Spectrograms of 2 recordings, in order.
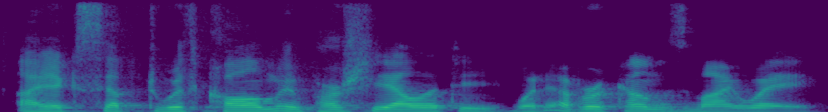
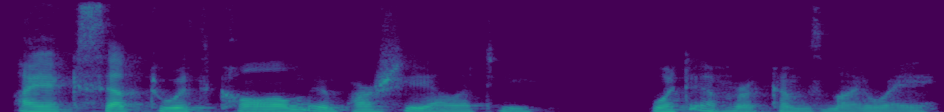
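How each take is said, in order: First: It is said loudly. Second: It is said quietly.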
